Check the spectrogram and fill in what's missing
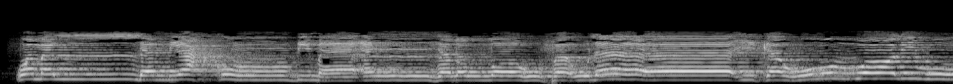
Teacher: حمزة بالسكت على المد المنفصل والمد المتصل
